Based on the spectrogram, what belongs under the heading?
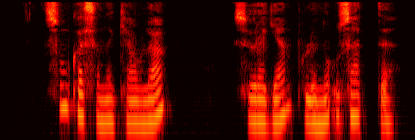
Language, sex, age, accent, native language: Uzbek, female, 19-29, Buxoro, Uzbek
